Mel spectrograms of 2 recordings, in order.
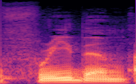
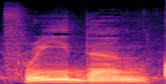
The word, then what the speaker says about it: Freedom: Oh, Freedom. Apesar de escrever Freedom com O M no final, a gente não pronuncia freedom, né? Mas fala freedom, como se fosse com um A mesmo no final, né?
